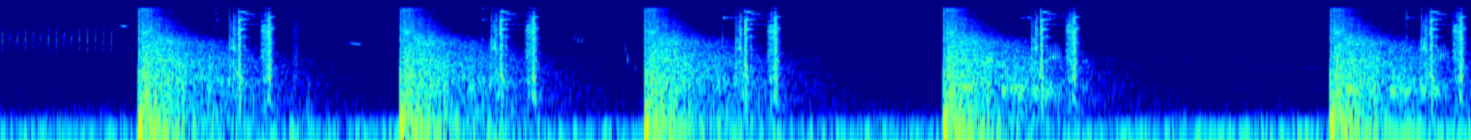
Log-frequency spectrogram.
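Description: A shotgun fires loud booming shots outdoors, each echoing away.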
